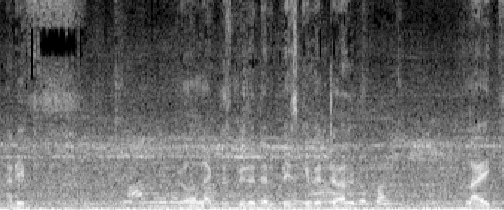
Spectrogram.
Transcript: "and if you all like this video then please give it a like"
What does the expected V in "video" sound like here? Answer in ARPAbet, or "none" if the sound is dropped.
B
